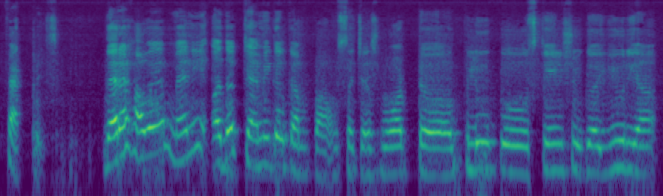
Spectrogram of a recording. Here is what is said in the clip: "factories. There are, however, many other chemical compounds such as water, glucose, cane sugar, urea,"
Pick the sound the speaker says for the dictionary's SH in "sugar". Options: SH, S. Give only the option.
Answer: SH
